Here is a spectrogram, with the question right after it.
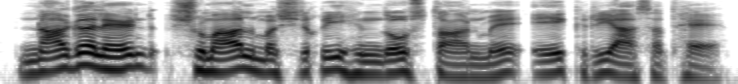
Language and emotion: Urdu, neutral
